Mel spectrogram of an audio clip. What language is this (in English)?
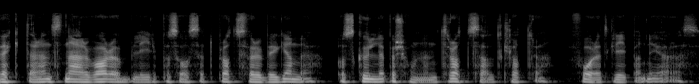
Swedish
